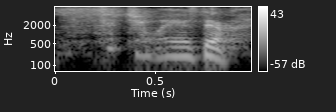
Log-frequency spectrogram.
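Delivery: hushed, whispered delivery. Speaker acts out the mother the voice came from, cussing: imitating mama cussing. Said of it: "She'd be cussing".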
